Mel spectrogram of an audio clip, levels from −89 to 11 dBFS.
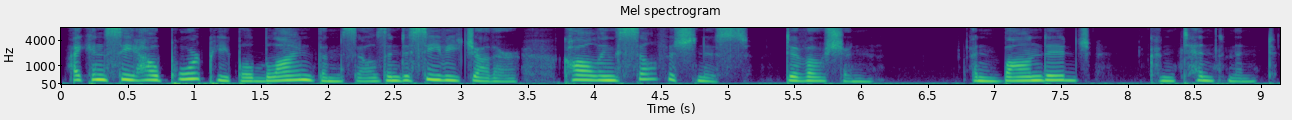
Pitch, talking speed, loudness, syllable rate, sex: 205 Hz, 120 wpm, -17 LUFS, 4.5 syllables/s, female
